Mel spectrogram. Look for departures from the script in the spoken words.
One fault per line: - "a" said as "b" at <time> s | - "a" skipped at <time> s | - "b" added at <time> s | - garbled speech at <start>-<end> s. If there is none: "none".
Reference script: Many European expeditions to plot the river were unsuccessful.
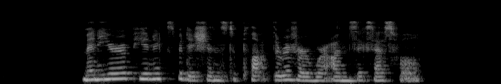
none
